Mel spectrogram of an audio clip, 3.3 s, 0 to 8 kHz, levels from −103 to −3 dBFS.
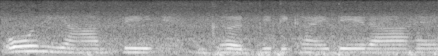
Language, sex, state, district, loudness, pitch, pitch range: Hindi, female, Punjab, Pathankot, -16 LUFS, 215 Hz, 205-235 Hz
